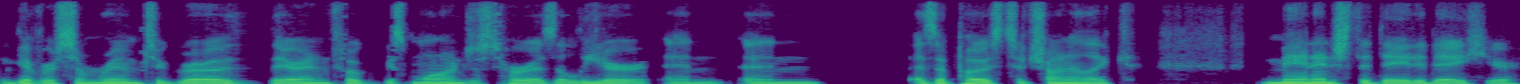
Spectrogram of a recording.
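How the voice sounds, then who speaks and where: With an Alabama accent, a dark, mellow tone comes through at a fairly quick pace, in a dry, close sound with no echo against a quiet background. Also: man. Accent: Southern US (Alabama). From US South, Birmingham, Alabama. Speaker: aspiring business buyer, small business owner. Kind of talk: interview. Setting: remote call with good audio gear.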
